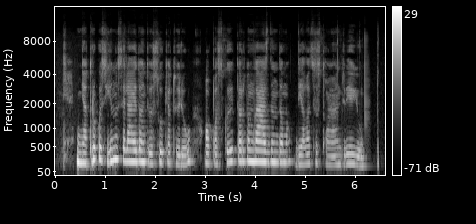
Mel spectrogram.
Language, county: Lithuanian, Vilnius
